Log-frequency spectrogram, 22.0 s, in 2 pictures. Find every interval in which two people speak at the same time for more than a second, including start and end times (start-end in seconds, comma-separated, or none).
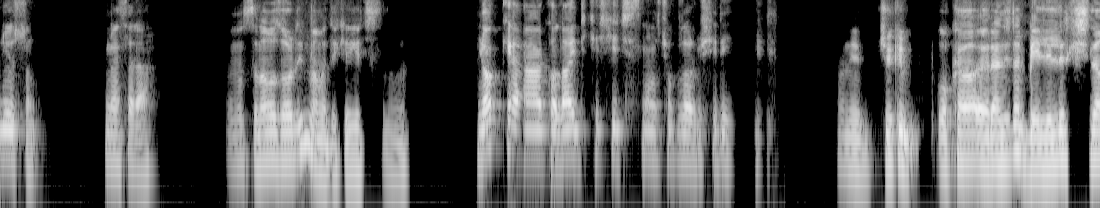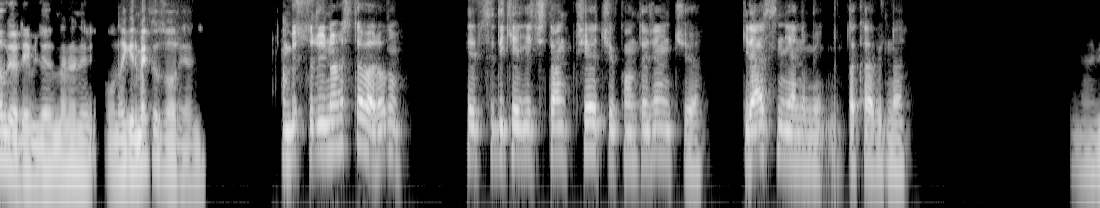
none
